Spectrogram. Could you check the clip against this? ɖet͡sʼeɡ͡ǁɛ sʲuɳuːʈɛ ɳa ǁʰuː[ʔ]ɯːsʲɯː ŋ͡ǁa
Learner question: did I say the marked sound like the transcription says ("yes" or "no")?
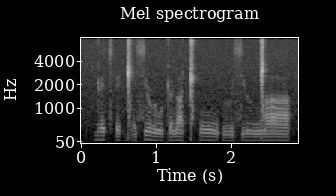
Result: yes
